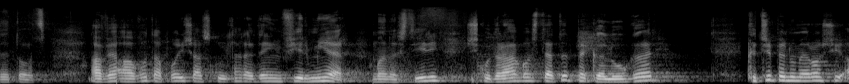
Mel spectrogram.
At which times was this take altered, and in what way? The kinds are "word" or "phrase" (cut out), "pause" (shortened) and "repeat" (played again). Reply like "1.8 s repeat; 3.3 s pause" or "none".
1.2 s word; 3.7 s word; 4.8 s word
